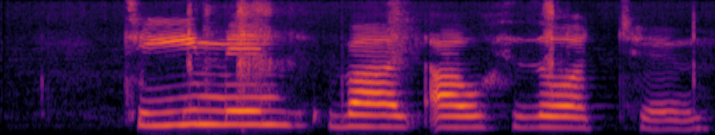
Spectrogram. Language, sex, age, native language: Icelandic, female, 9, Icelandic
